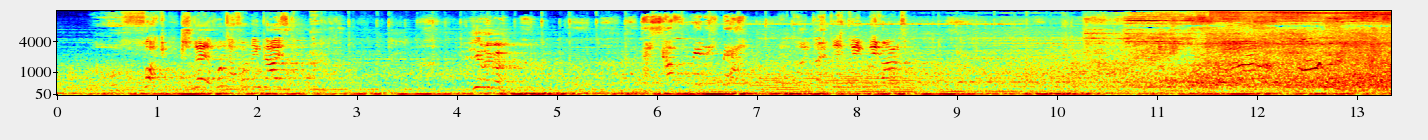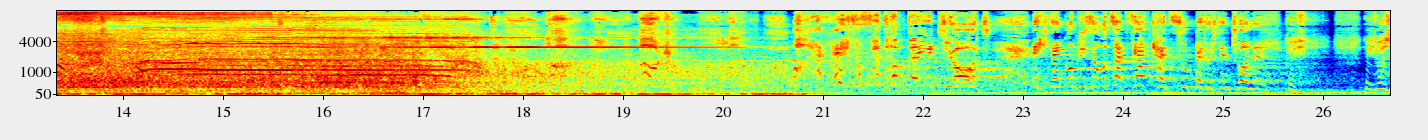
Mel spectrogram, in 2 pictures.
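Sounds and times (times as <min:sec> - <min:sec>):
train rushing past on tracks: 0:00.0 - 0:25.2
high metallic squealing of passing train: 0:05.7 - 0:23.0.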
